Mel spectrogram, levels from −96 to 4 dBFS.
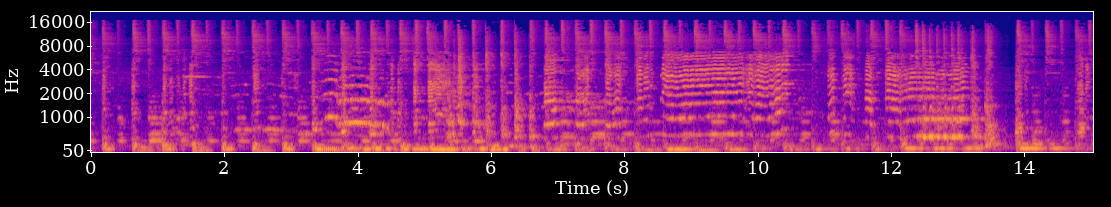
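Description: A speech-tuned noise suppressor is applied to music or sounds throughout. It reads sustained content as noise, so the level swings by roughly 15 dB and the sound pumps and thins as held material is pulled down while attacks pass.

Sounds cut by the noise suppressor sink further at 0.0 to 0.64 s (about 15 dB), 1.78 to 1.98 s (about 13 dB), 6.48 to 6.8 s (about 10 dB), 7.97 to 8.19 s (about 9 dB), 8.41 to 8.57 s (about 8 dB), 10.49 to 11.93 s (about 15 dB), 13.59 to 13.88 s (about 15 dB) and 14.27 to 15.04 s (about 15 dB). In each span, steady or decaying sound is attenuated and tails are clipped short.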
